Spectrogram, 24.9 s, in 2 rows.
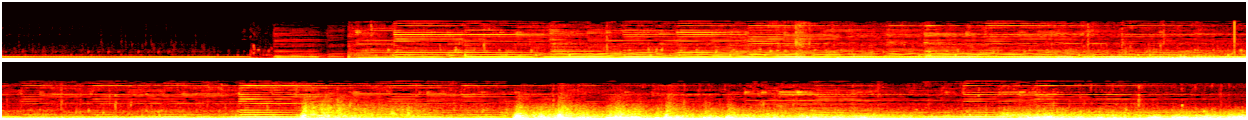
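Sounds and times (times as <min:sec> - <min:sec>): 
Harley motorcycle engine rumbling: 0:07.7 - 0:24.8.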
